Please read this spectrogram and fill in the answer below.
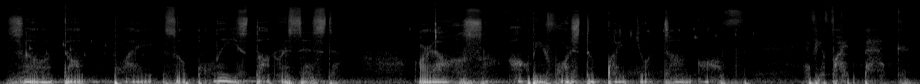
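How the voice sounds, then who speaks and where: A man playing a sadistic, possessive mad scientist in an ASMR roleplay, gloating and teasing with mock courtesy in a husky near-whisper. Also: fairly low pitch, mellow, exaggerated voice. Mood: possessive menace.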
